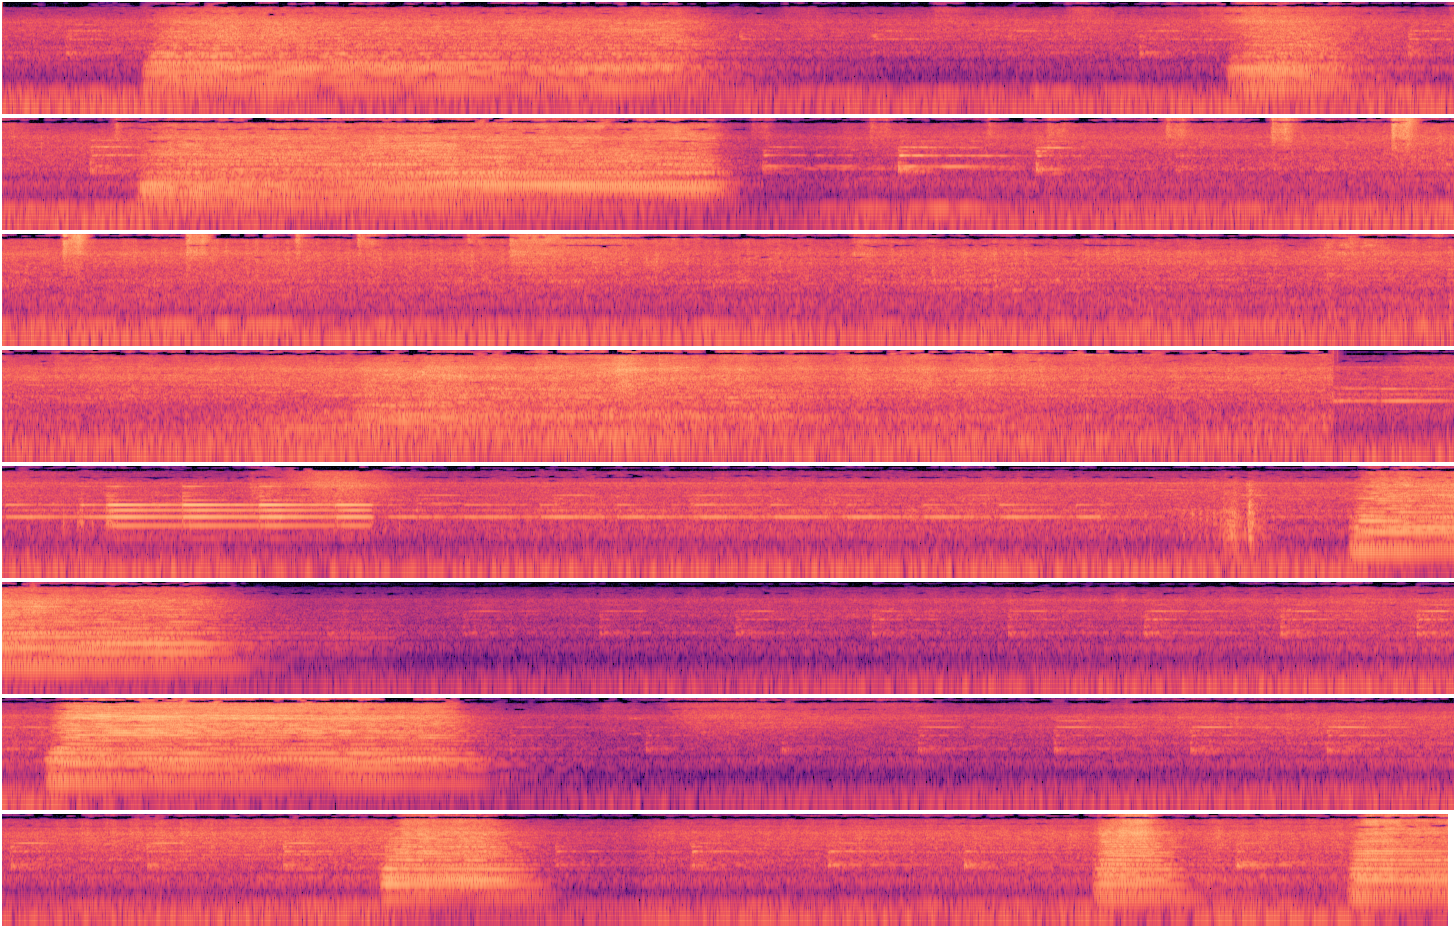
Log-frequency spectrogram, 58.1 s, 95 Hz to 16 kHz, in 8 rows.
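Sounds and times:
rumble of freight train rolling: 0.0s - 58.0s
train horn blasts: 0.7s - 3.9s, 6.0s - 7.2s, 7.8s - 11.2s, 23.5s - 24.6s, 35.1s - 38.5s, 43.7s - 46.6s, 52.6s - 53.8s, 56.2s - 58.0s.

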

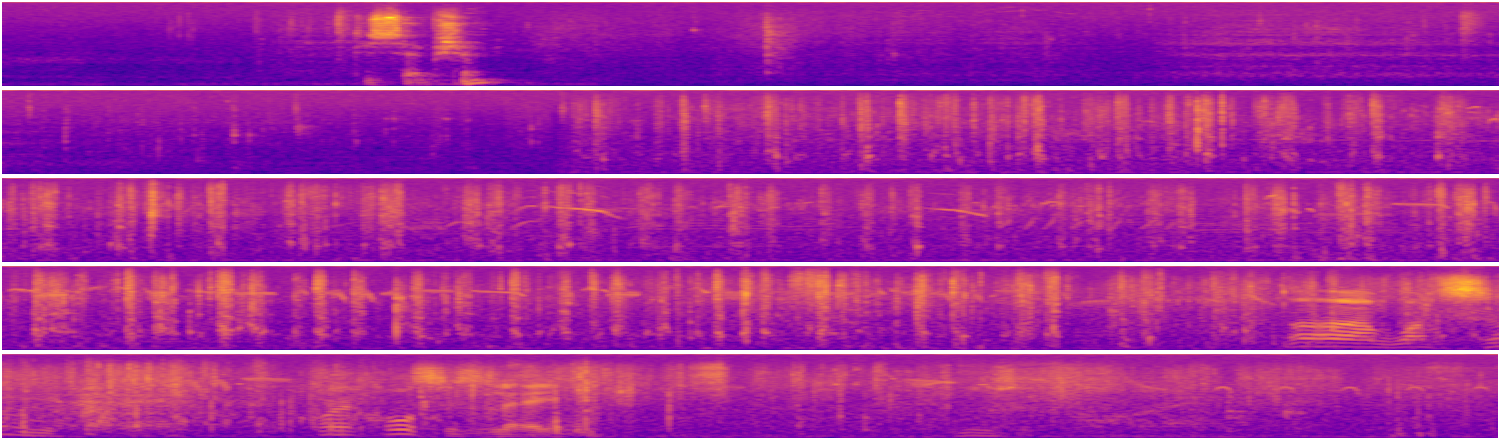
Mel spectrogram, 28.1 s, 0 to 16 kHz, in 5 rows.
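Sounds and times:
horse hooves clip-clopping: 6.2s - 28.0s.

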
